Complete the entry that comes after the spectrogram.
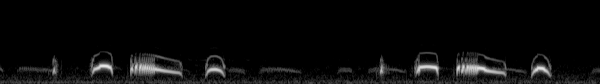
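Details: Spotted dove decoy bird cooing to provoke wild doves: two phrases, each a soft tick, a rounded double coo, a long drawn-out descending coo and a short final coo, separated by about three seconds of quiet.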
